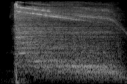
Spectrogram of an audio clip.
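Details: Suction regulator on a vacuum setup with suction canister, turned to max vacuum during a leak test for a teaching demonstration: loud hissing rush at full vacuum, winding down as it is switched off.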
